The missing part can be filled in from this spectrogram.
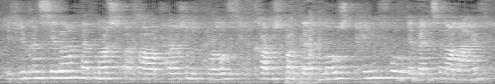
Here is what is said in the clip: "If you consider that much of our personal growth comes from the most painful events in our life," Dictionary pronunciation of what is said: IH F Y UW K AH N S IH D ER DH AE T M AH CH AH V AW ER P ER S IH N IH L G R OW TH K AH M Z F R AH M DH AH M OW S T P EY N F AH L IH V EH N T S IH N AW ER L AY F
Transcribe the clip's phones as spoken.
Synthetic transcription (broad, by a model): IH F Y UW K AH N S IH D ER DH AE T M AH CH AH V AW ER P ER S IH N IH L G R OW TH K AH M S F R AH M DH AH M OW S T P EY N F AH L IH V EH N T S IH N AW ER L AY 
